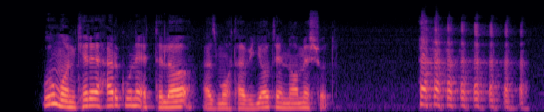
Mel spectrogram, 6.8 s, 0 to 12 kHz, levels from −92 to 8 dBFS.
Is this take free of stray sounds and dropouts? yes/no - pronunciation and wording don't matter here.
no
